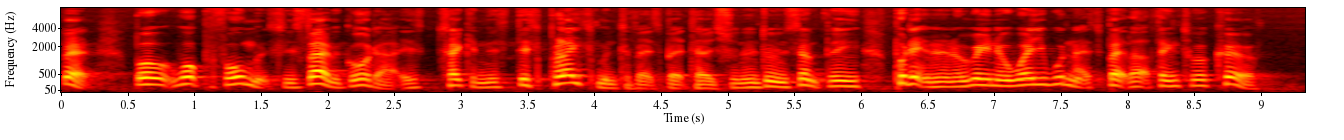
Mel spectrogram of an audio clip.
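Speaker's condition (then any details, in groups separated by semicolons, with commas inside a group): Deafness; cannot hear own voice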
